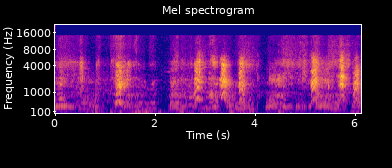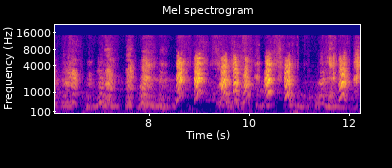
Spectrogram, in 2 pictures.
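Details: Cocker Spaniel puppies yelping and whining in a dense, overlapping chorus of short, high, harmonic cries, rising and falling in quick bursts with brief pauses throughout.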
